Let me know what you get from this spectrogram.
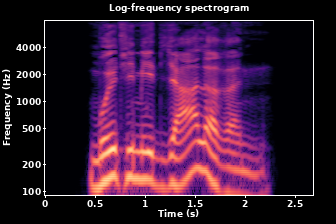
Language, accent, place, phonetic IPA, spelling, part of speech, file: German, Germany, Berlin, [mʊltiˈmedi̯aːləʁən], multimedialeren, adjective, De-multimedialeren.ogg
- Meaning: inflection of multimedial: 1. strong genitive masculine/neuter singular comparative degree 2. weak/mixed genitive/dative all-gender singular comparative degree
